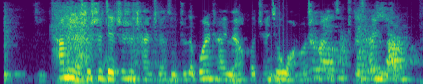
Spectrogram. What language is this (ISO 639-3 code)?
zho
